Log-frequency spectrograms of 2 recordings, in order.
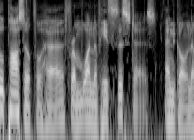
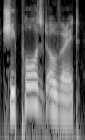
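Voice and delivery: plain reading voice

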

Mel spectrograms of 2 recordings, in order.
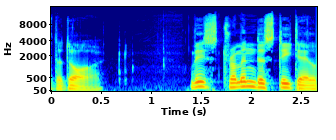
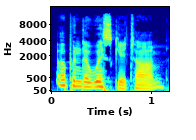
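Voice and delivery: higher-pitched, mildly bossy order; a woman's command, voiced higher; giving an order; 6 semitones higher than usual. A narrator's reading. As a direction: order him about lightly. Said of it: "she ordered".

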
